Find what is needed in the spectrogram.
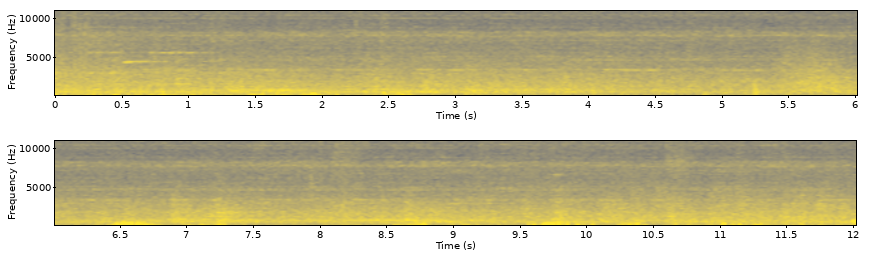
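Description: Steady background hum and hiss, with a few faint soft knocks of a kitchen knife slicing through boiled pork onto a wooden cutting board, the clearest about six and a half seconds in.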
